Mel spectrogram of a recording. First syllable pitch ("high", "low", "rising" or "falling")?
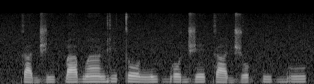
low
